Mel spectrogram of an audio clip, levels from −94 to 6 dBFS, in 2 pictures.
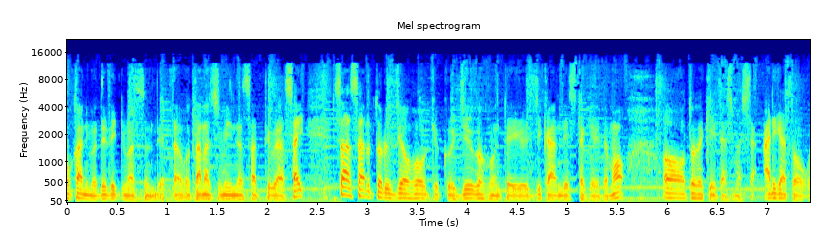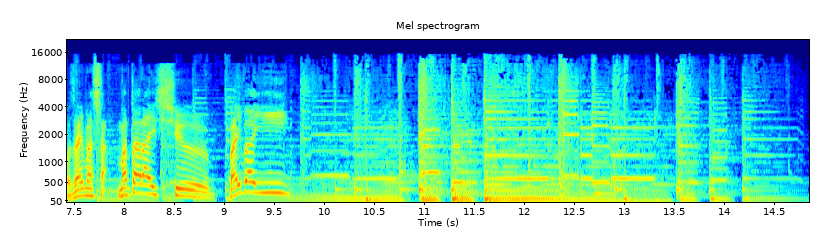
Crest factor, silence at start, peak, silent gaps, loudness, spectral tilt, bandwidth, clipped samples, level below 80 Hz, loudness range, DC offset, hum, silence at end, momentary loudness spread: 18 dB; 0 s; -4 dBFS; none; -23 LUFS; -5 dB/octave; 15.5 kHz; under 0.1%; -36 dBFS; 3 LU; under 0.1%; none; 0.05 s; 9 LU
